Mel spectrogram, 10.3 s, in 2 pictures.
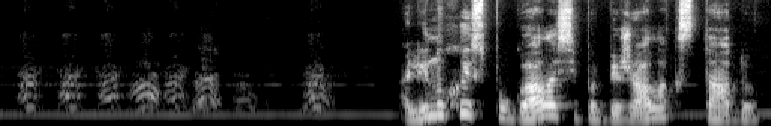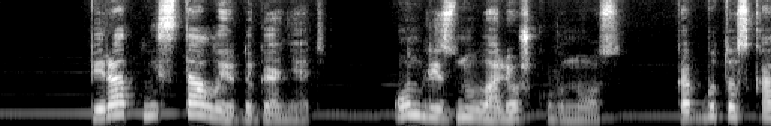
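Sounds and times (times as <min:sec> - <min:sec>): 
dog growling: 0:00.1 - 0:02.2
speech: 0:00.2 - 0:05.2, 0:05.8 - 0:10.2.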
